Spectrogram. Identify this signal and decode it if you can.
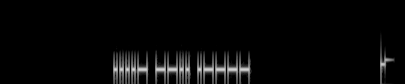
Morse code, heard as a keyed tone, about 41 wpm, 700 Hz. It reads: 4Z1
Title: Callsign Prefixes for Top 50 DXCC - 40wpm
